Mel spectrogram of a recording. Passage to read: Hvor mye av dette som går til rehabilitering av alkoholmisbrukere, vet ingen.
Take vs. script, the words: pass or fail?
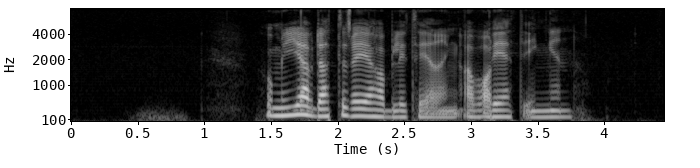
fail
